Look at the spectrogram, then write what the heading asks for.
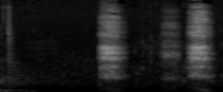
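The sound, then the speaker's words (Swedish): A voice imitates heavy panting heard from down on the ground: three loud, breathy huffs in an uneven rhythm, airy, with a faint breath at the start and no words spoken. “Det hördes bara ett flåsande nerifrån marken.”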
